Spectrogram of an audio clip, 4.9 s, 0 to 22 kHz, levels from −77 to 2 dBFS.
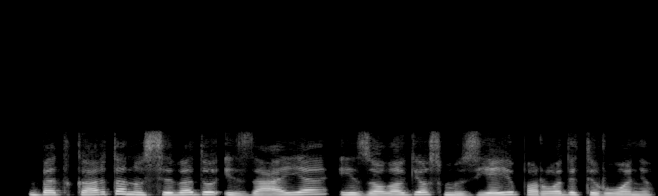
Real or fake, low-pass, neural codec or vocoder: fake; 7.2 kHz; codec, 16 kHz in and 24 kHz out, 1 kbps, XY-Tokenizer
